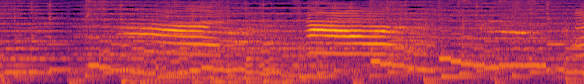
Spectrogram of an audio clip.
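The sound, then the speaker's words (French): A cat meows on rooftops at night in a long, loud series of drawn-out, wavering cries. The pitch bends up and down from one cry to the next, with no other sound behind it. “D'un toit à un autre, une silhouette noire et féline se faufile avec agilité. C'est un chat qui profite du clair de lune pour se promener.”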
